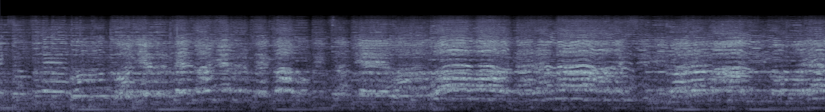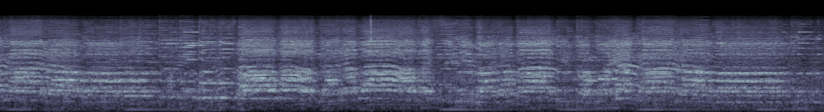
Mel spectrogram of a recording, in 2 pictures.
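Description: Women's folk choir singing a Slavonian folk song in unison, accompanied by a tamburica band whose bass plucks a steady beat underneath.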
